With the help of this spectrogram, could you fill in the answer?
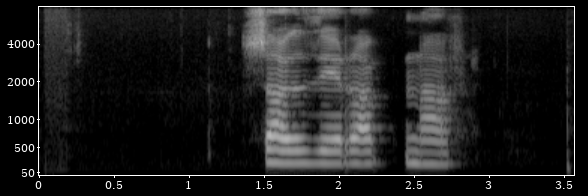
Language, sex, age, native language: Icelandic, male, 9, Icelandic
